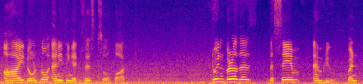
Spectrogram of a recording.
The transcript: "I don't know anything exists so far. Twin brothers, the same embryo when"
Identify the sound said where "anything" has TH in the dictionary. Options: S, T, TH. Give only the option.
T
